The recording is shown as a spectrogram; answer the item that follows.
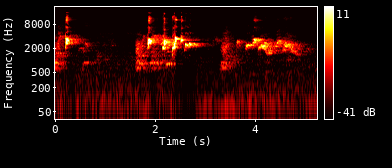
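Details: Red-whiskered bulbul kept in a cage, morning singing to rouse and train birds: a sharp note, then a burst of rapid chattering clicks and warbles, ending in a long rolling, fluty phrase.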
